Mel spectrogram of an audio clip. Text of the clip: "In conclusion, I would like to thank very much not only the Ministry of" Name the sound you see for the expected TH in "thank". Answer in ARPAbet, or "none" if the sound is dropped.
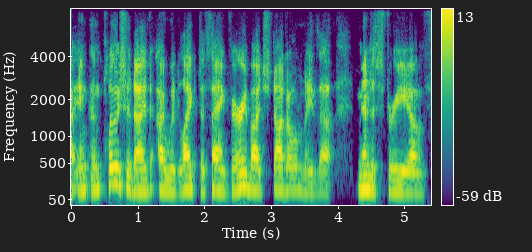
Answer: TH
